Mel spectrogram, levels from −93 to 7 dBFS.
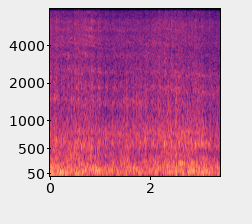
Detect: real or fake real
